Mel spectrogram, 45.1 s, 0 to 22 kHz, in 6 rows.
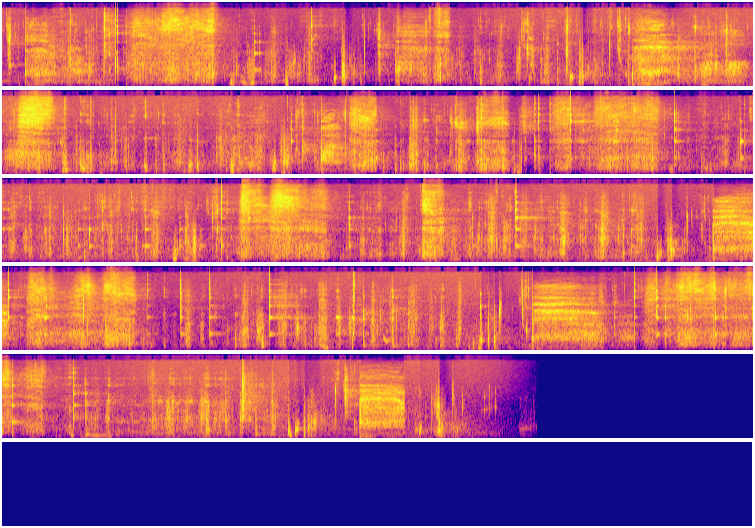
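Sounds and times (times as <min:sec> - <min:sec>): person chewing: 0:00.0 - 0:35.4
person slurping: 0:00.0 - 0:35.4
utensils scraping a bowl: 0:00.5 - 0:02.8, 0:09.0 - 0:26.7, 0:28.2 - 0:32.6.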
